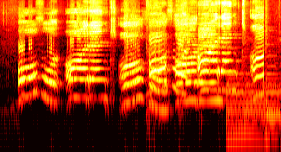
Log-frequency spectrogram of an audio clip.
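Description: A child's high voice singing a short alphabet phrase, with plucked guitar music coming in near the end.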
